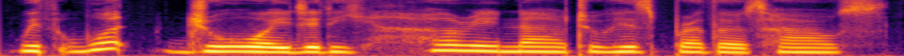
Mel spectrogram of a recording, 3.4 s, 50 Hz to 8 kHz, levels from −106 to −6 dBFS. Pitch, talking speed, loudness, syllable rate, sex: 215 Hz, 195 wpm, -15 LUFS, 4.6 syllables/s, female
